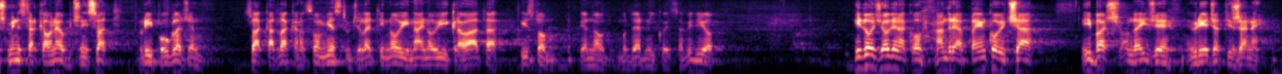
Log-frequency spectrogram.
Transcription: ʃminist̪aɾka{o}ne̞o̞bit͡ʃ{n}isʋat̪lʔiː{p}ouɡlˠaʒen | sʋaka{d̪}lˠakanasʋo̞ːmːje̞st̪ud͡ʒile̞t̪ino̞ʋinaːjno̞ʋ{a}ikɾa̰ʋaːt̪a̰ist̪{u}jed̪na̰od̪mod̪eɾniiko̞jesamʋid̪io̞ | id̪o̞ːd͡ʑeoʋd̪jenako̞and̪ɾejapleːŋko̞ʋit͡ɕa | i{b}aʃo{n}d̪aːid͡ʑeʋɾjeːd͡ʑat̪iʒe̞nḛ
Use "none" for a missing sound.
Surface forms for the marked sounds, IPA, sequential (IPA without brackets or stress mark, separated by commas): o, n, p, d̪, i, o, b, n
